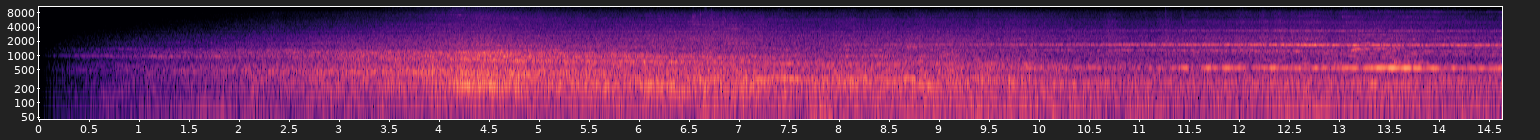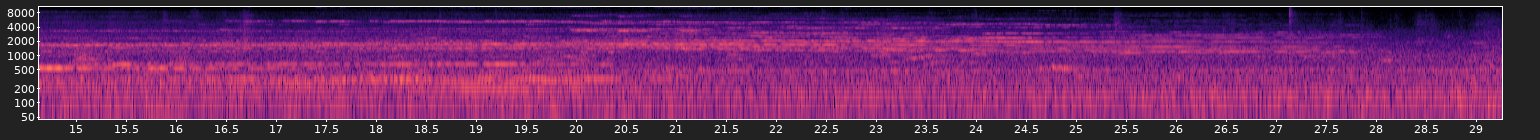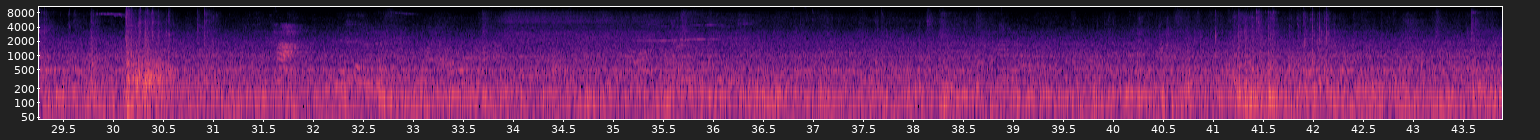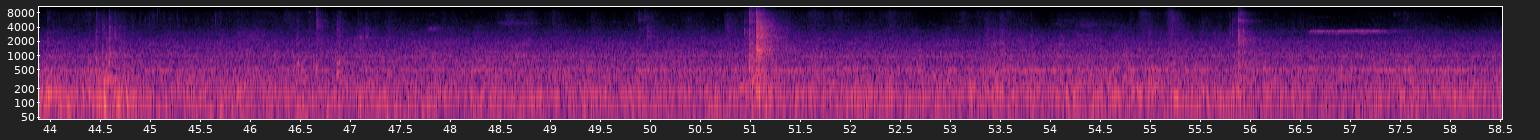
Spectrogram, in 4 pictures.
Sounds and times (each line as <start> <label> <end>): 0.0 departing and leaving train 58.5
